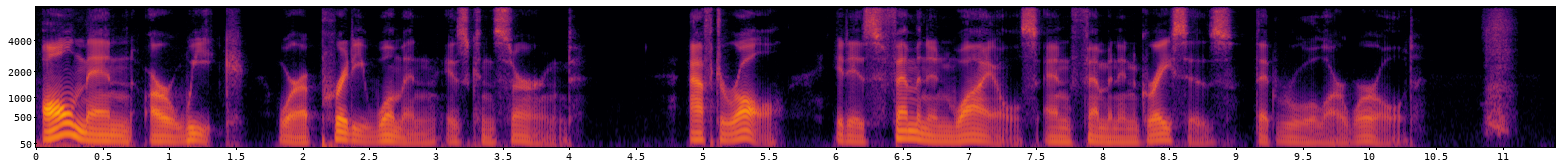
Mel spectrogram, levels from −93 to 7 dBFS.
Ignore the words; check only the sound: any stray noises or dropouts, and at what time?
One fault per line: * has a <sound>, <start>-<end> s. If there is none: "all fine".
* has a throat clearing, 10.8-11.1 s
